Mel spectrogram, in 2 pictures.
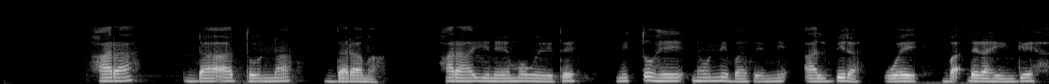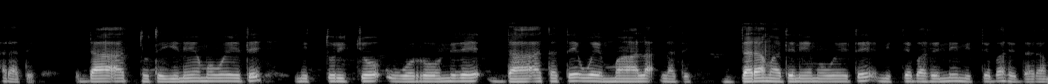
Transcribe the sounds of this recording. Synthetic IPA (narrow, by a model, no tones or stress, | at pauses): hɐɾɐ | d̪aːʔɐt̪ːɔnːɐ | d̪ɐɾɐmɐ | hɐɾɐjɪneːmːɔwejt̪ɛ | mɪt̪ːɔɦenonːɪbɐsɛnːɪɐlbɪɾɐ | wɔj | bɐ̰ɗɛɾɐhɪŋɡɛhɐɾɐt̪ɛ | d̪aːʔɐt̪ːɔt̪ɛjɪneːmːɔwɛːt̪ɛ | mɪt̪ːɔɾɪt͡ʃːɔwɔrːoːnːɪɾɛd̪aːʔɐt̪ɐt̪ɛwɔjmaːlɐ̰lɐt̪ɛ | d̪ɐɾɐmɐt̪ɛneːmɔwɛjt̪ɛmɪt̪ːɛbɐsɛnːɪmɪt̪ːɛbɐsɛd̪ɐɾɐm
